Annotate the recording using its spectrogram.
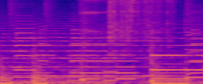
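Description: Rock sugar crystals poured into a Vitamix blender's plastic jar, clattering for about half a second to a second near the middle, over background music.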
